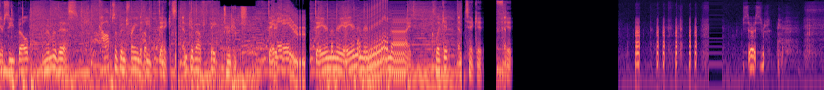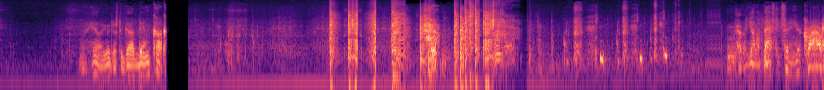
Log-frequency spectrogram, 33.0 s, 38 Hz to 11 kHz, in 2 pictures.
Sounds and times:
Speech: 0.0s - 10.3s, 18.1s - 19.8s, 31.0s - 32.9s
Music: 3.8s - 5.6s, 6.4s - 9.2s.

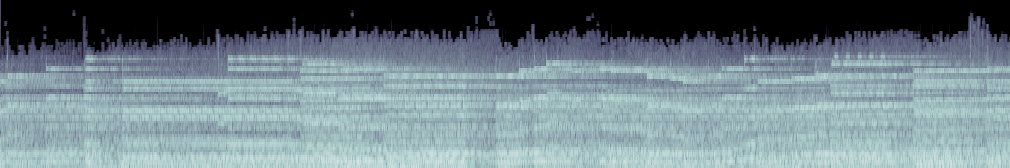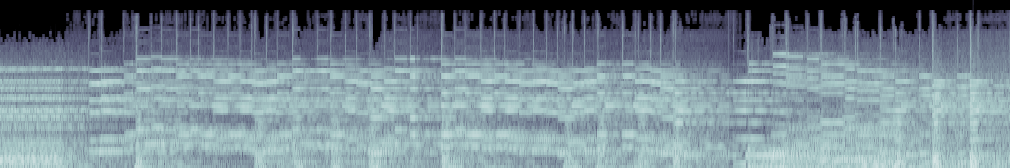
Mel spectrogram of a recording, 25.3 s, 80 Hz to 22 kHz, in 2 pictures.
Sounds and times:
Hammond organ: 0.0s - 25.2s.

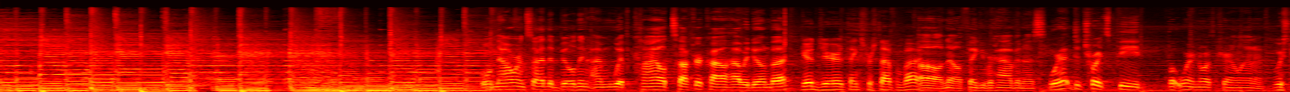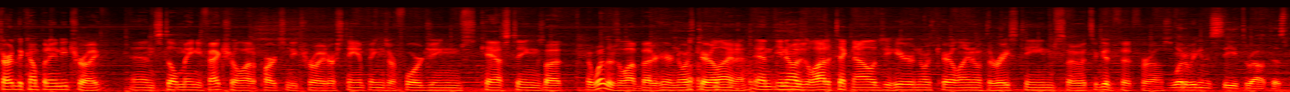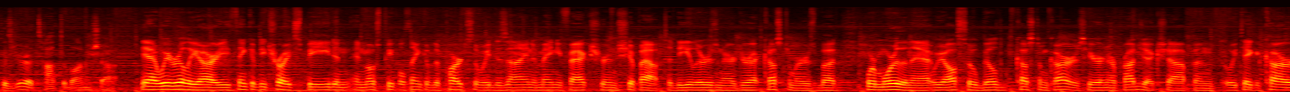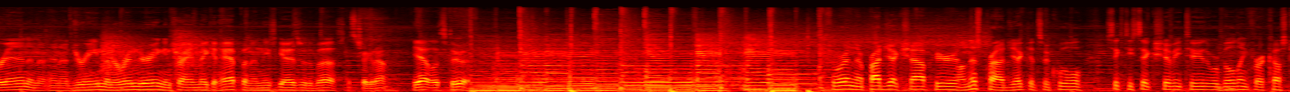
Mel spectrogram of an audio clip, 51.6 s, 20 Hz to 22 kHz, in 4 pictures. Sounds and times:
Music: 0.0s - 51.6s
Speech: 4.8s - 43.5s, 47.0s - 51.6s.

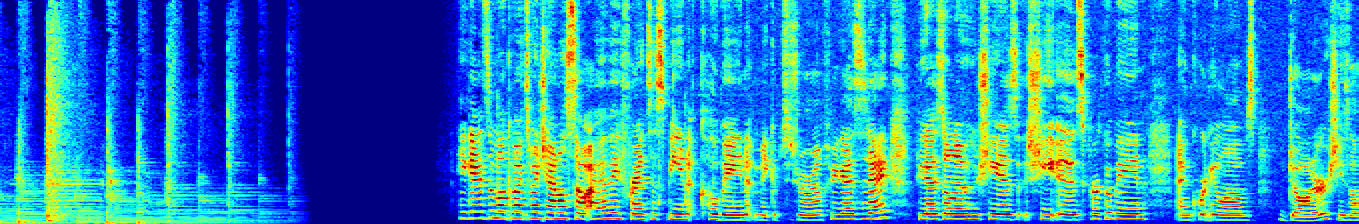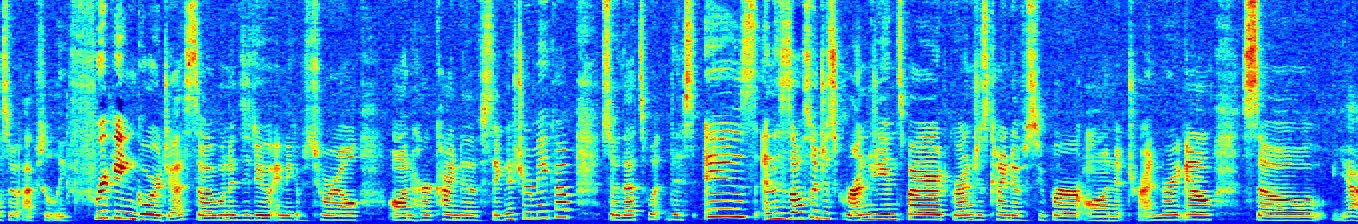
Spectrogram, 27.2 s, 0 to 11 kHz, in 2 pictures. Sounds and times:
Speech: 4.6s - 27.1s.

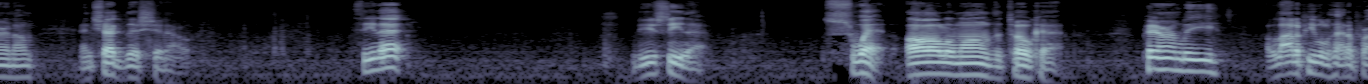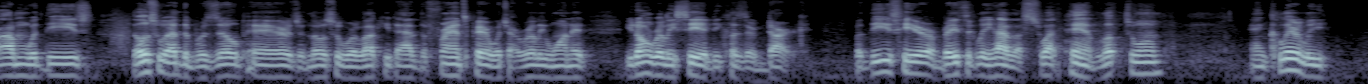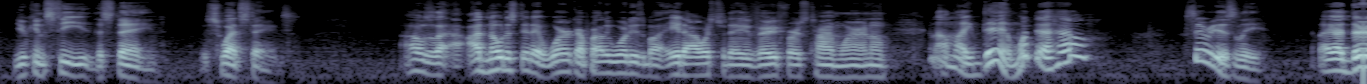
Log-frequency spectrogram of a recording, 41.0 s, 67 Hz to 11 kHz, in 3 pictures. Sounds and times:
Speech: 0.0s - 2.0s, 3.6s - 4.2s, 6.4s - 7.2s, 8.3s - 10.8s, 11.5s - 25.4s, 26.2s - 30.4s, 31.4s - 38.5s, 39.2s - 41.0s.

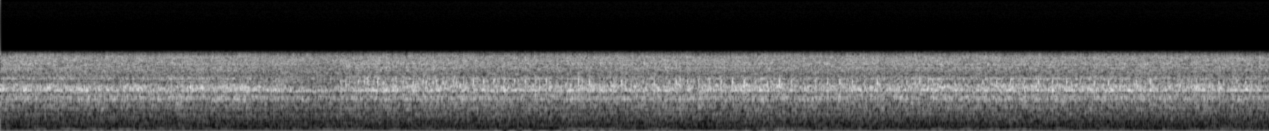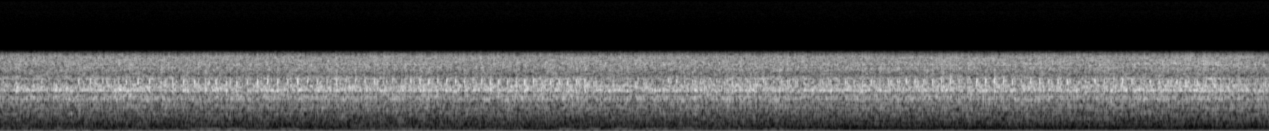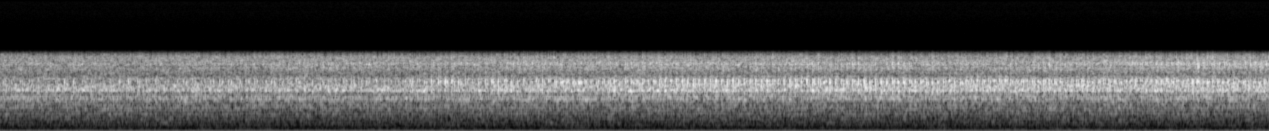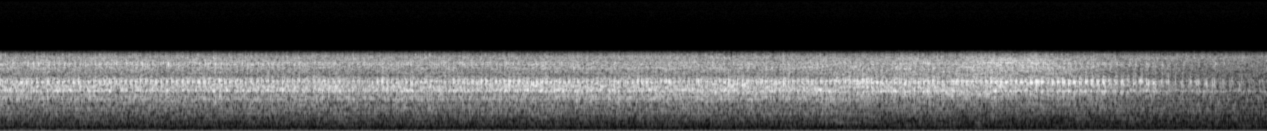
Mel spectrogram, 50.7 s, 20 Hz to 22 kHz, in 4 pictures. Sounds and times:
Engine: 0.0s - 50.7s.

